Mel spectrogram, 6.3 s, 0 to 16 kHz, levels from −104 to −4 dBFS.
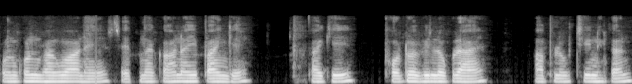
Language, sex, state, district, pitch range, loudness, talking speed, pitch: Hindi, male, Bihar, Muzaffarpur, 130-135 Hz, -16 LUFS, 190 wpm, 130 Hz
